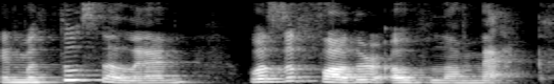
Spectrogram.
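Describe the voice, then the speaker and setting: A woman's bright, sharp tone at a high pitch, with lively intonation, a fairly slow pace and audible room echo. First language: Spanish. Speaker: Bible teacher on livestream. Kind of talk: Bible study livestream. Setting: livestream. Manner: halting.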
